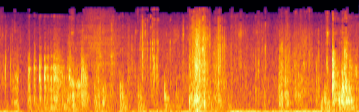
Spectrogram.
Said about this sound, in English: We finish climbing the steep switchbacks to the summit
